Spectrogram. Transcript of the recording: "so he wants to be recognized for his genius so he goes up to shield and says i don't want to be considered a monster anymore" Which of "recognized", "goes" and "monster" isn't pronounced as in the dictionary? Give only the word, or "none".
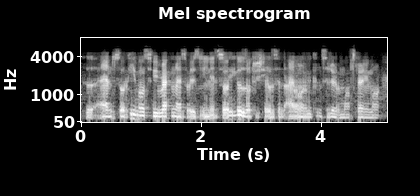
none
